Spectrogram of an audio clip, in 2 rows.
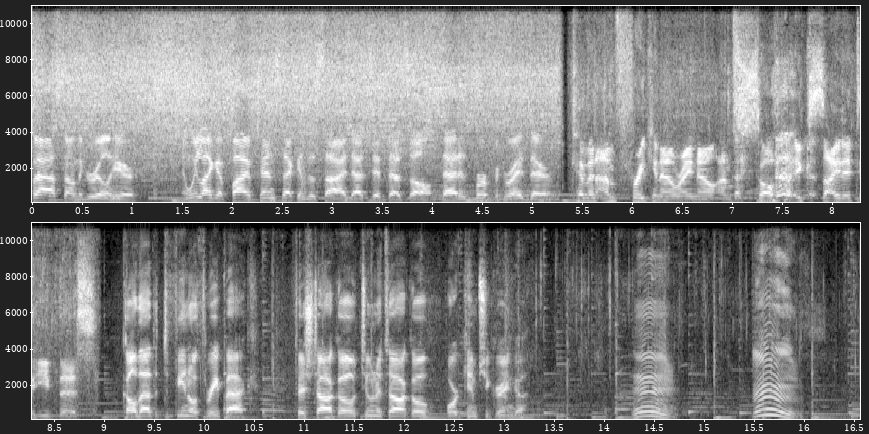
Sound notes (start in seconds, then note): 6.9 laughs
